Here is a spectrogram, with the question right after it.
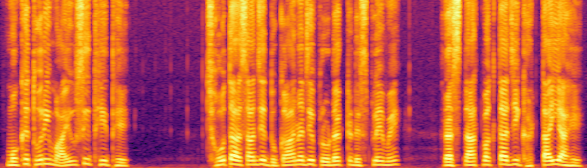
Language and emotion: Sindhi, sad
